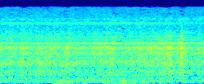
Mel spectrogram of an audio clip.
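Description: Passenger train's coaches running away on the rails, a steady low rumble of wheels on track.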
